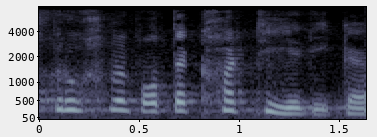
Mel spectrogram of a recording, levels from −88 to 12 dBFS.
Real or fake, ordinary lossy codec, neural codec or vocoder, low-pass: fake; AAC, 32 kbps; vocoder, 44.1 kHz, 80 mel bands, Vocos; 7.2 kHz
